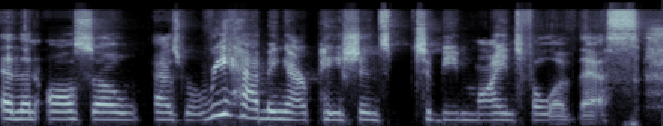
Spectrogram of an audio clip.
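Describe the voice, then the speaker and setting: This woman has an American accent and a fairly high pitch. Her tone is bright and sharp, and the sound is dry and close with no echo. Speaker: continuing education presenter, physical therapy. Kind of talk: lecture. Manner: hesitant fillers.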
